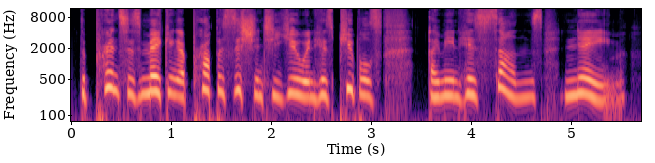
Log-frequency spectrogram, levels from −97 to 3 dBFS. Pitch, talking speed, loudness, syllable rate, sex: 250 Hz, 145 wpm, -21 LUFS, 4.7 syllables/s, female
